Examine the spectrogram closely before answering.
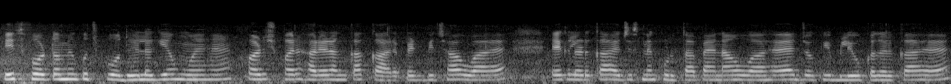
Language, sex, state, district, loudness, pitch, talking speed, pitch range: Hindi, female, Haryana, Jhajjar, -20 LUFS, 220 Hz, 195 wpm, 210-230 Hz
